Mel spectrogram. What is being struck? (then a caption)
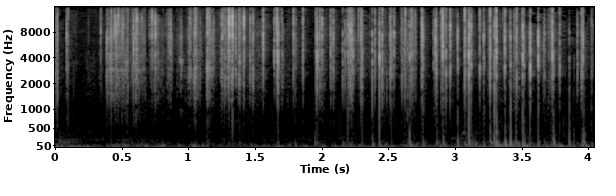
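Plastic skeleton spider decoration. Long acrylic nails tap and scratch a large hollow white plastic skeleton spider prop held close to the mic. The result is a quick, dense run of bright, dry plastic clicks and scratchy rustles that die away almost instantly.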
